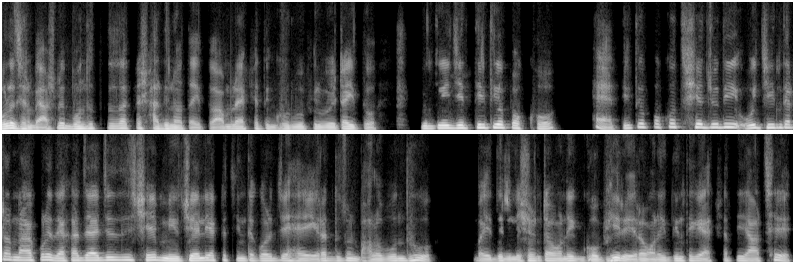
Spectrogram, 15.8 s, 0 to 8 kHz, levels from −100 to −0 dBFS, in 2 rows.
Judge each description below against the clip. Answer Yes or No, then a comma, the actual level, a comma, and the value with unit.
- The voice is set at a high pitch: No, low, 120 Hz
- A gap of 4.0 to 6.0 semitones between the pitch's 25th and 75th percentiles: Yes, average, 5.1 semitones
